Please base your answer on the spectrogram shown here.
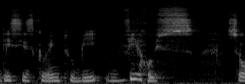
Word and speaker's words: virus: is going to be virus so we are going to pronounce the S virus same thing for the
